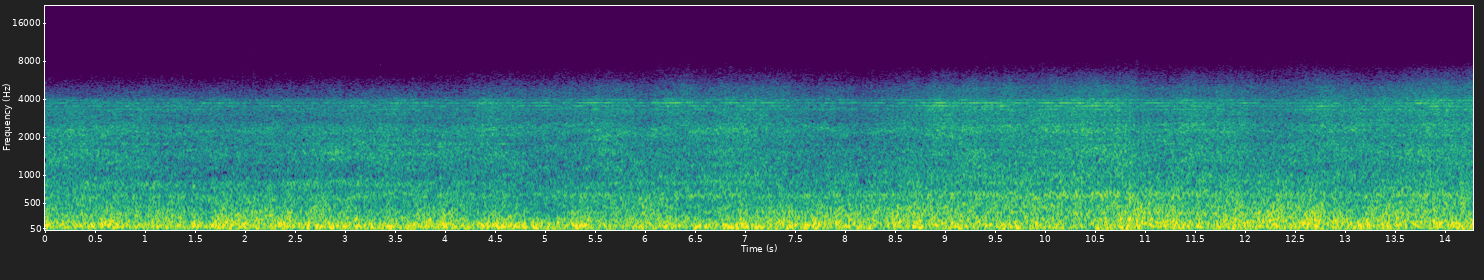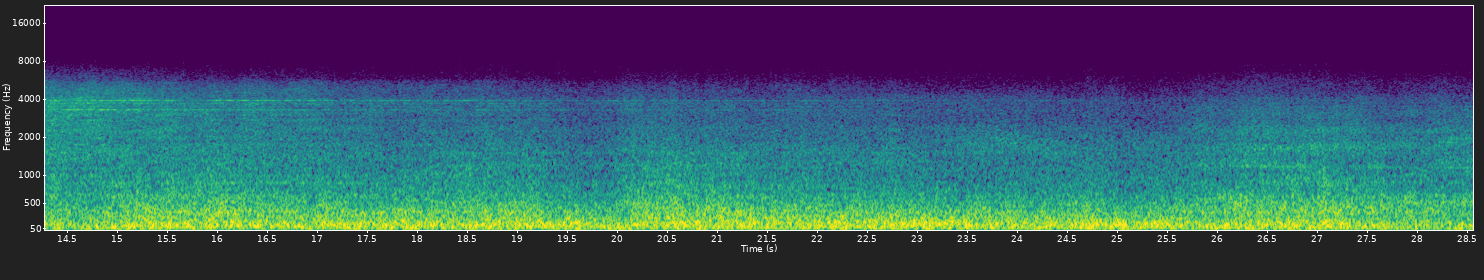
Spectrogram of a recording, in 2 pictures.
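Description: Airbus A380's four turbofan engines running at low thrust as the jet taxis: a steady, unchanging jet rumble with a thin high whine riding on top.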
